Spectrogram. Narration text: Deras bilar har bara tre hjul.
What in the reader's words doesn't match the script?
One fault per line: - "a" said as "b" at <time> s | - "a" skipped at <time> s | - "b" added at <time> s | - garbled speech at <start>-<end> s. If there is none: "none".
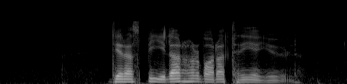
none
